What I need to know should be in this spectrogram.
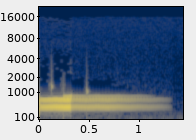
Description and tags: Prog RiseOco C
Programmed into Casio CT 1000p Vintage Synth
1000p, Casio, CT, Synth, Vintage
